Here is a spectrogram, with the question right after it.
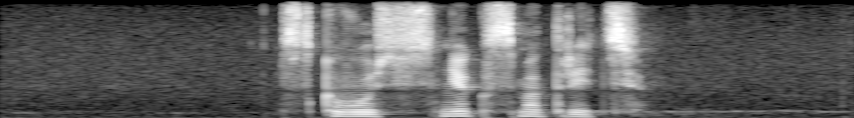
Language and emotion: Russian, neutral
